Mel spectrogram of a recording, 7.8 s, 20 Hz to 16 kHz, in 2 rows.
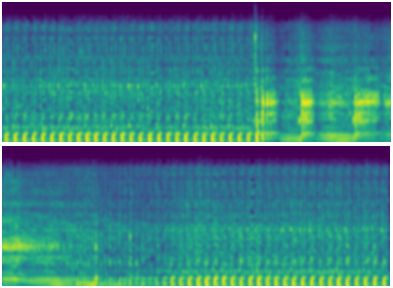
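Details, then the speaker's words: Yamaha Raptor 350 single after carburetor rebuild and idle screw adjustment: even idle snaps up cleanly on a quick blip and drops back; throttle pickup really good, no other carburetor adjustments needed. "So, the throttle pickup on it is really good, so I don't need to adjust any of the other adjustments on the carburetor, which is good."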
